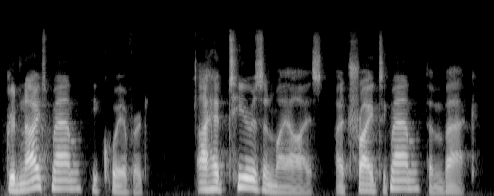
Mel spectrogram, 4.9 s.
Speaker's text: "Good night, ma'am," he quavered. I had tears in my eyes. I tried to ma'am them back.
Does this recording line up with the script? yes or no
yes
